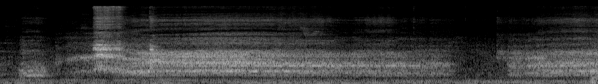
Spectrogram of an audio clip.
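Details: Ayam Ketawa, the laughing chicken, used as a lure call meant to make other birds answer: one long, loud, harmonic crow held for about five seconds, wavering slightly and dipping briefly near the end, with a faint hum underneath.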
